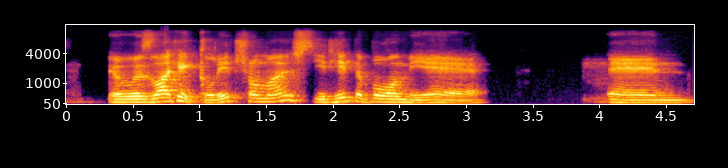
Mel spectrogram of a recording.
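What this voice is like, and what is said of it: Usual voice. Nothing is said of it.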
